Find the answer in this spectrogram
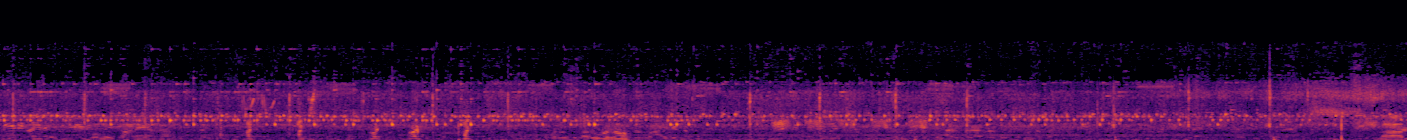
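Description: Outdoor rural ambience of small birds chirping continuously, over a faint steady hum. One short rising call is heard about six seconds in.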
